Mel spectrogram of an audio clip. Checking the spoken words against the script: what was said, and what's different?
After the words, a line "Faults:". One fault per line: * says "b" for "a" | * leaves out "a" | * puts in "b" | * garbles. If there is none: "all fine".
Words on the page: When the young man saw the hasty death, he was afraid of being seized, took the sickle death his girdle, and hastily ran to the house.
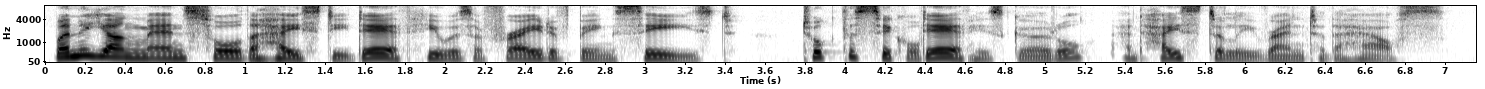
When the young man saw the hasty death, he was afraid of being seized, took the sickle death his girdle, and hastily ran to the house.
Faults:
all fine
